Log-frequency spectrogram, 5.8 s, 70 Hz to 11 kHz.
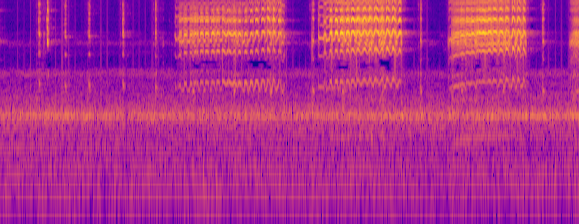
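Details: Wild common kestrel, resident female chasing off a second female near the nest in spring 2022: scattered sharp clicks, then three long, harsh, trilling whines, each roughly a second, over a constant electrical hum.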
